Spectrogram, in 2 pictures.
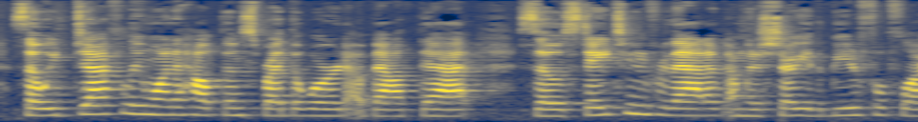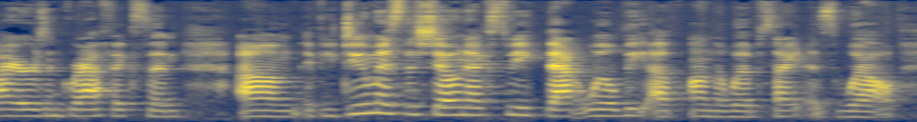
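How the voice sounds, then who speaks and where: Bright, high-voiced enthusiastic woman host. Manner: enthusiastic, upbeat, addresses listeners directly. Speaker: radio show host. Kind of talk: live online fan news broadcast, chatty announcements. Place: studio.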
